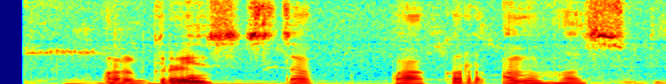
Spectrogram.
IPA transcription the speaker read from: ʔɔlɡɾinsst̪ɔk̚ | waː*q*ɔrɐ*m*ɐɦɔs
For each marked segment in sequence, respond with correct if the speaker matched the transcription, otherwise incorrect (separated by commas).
incorrect, correct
